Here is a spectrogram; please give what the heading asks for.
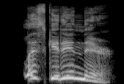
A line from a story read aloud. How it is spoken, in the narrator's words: exclaimed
